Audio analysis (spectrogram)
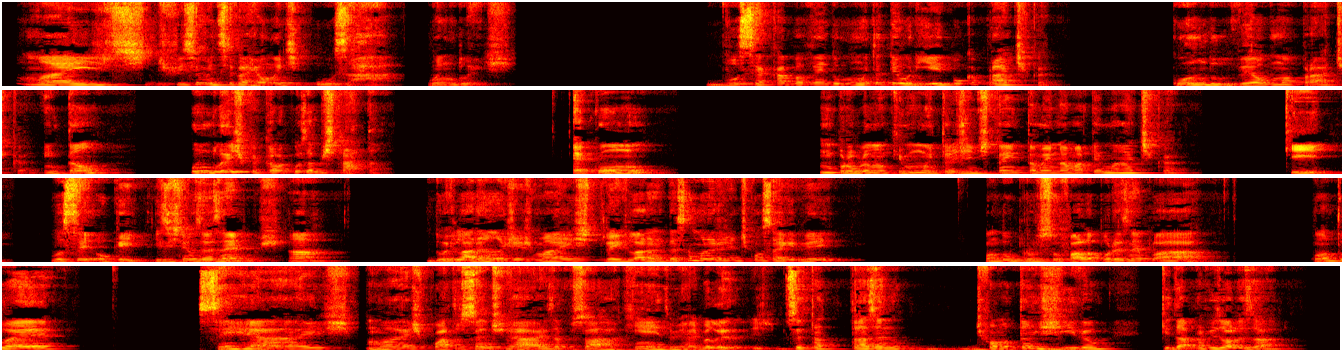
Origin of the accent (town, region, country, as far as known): Northeast Region, Brazil; accent: nordestino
